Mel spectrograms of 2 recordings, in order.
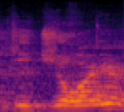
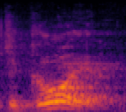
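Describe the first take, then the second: First: The G is pronounced soft, like a J. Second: The G is pronounced hard, as in go. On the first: "some people pronounce it with a soft G" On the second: "Some people pronounce it with a hard G"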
